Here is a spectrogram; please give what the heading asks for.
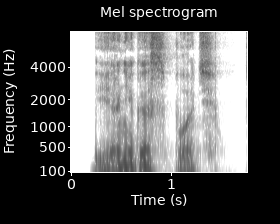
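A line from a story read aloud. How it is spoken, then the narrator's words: Dry reply. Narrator (Russian): сухо отозвался господин в синих одеждах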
